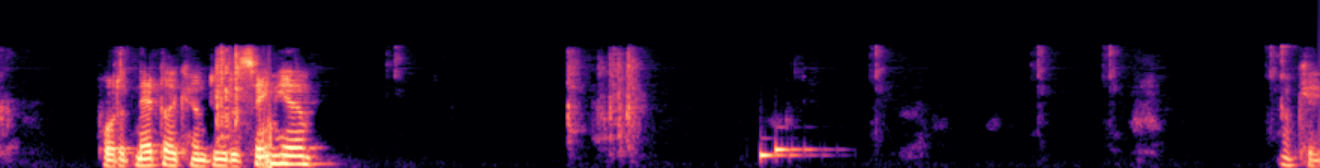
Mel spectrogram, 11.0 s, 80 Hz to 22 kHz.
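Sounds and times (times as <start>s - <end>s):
computer mouse clicks: 3.2s - 3.8s, 8.6s - 9.4s.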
